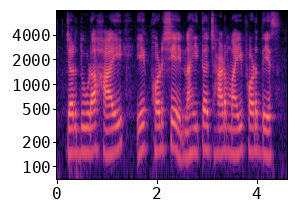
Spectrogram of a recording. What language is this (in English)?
Marathi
